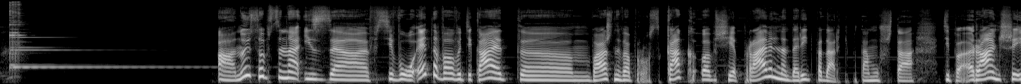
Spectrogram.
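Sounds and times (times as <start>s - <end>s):
glasses clinking in a toast: 0.0s - 2.3s
speech: 2.2s - 10.2s.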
